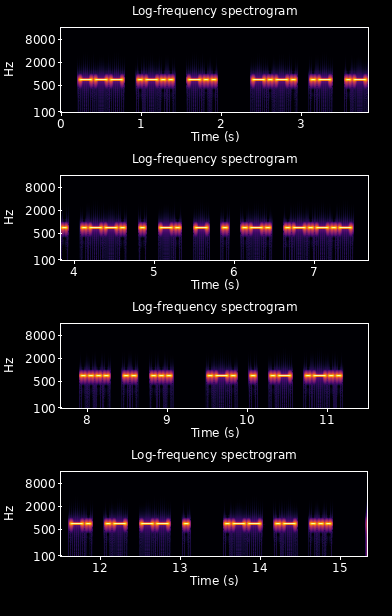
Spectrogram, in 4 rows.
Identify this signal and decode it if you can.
Morse code, heard as a keyed tone, about 25 wpm, spaced as for 22 wpm, 700 Hz. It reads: OLD CARPENTER. HIS REAL NAME WAS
